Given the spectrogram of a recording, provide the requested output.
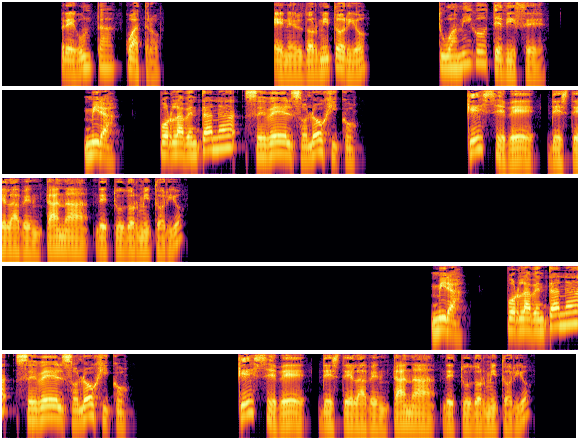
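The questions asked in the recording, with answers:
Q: ¿Qué se ve desde la ventana de tu dormitorio?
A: el zoológico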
